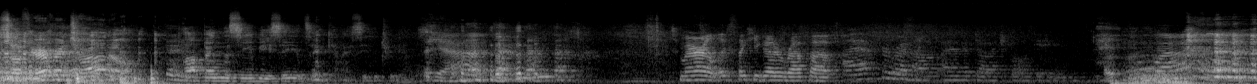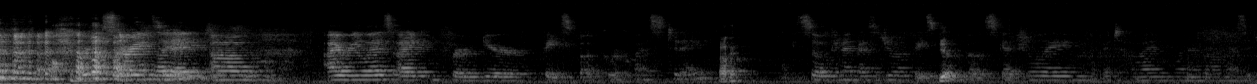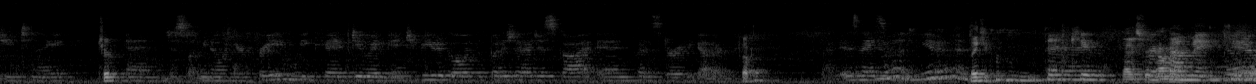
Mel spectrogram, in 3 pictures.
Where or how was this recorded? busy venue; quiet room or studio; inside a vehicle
busy venue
